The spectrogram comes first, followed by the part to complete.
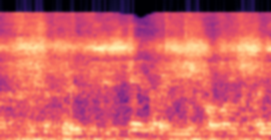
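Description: A man's speech, muffled and indistinct, with a rubbing noise over it.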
